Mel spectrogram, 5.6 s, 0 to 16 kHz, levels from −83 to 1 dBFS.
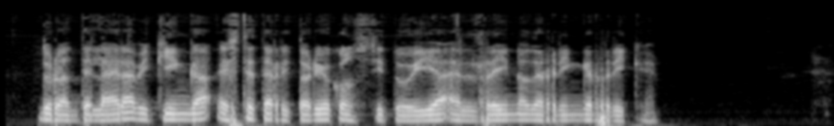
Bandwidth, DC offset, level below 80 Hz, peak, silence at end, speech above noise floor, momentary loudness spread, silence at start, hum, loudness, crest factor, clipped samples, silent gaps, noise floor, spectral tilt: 11.5 kHz; under 0.1%; -36 dBFS; 0 dBFS; 1.2 s; 55 dB; 6 LU; 0.25 s; none; -15 LUFS; 16 dB; under 0.1%; none; -70 dBFS; -6.5 dB/octave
